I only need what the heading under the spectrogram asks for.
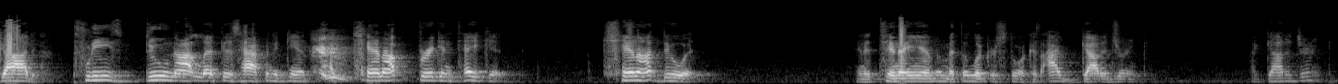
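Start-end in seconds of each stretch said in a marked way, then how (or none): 0.0-7.0 tearful, crying pleading, pitched higher. Retelling a desperate prayer to god: retelling own crying prayer. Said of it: "to crying".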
